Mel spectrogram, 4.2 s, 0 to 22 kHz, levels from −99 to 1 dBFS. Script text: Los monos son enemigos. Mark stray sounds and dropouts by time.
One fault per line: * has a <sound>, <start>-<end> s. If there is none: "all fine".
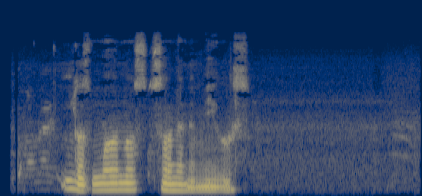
all fine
